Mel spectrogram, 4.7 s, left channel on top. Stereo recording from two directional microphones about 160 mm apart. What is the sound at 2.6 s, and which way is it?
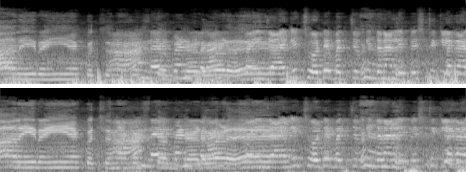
Speech, 40° left (ahead or behind).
